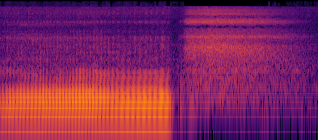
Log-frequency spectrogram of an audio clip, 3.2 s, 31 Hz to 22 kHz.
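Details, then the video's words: Bella, a pet Boxer dog, snores while sleeping and dreaming indoors: one long, low, rattling snore of about 1.7 seconds with a buzzy, pulsed texture, then quiet breathing noise in a small room. "Boxer dog snoring and dreaming"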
